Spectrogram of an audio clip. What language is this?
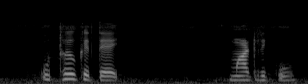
Santali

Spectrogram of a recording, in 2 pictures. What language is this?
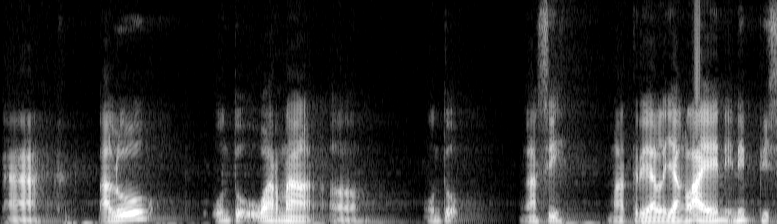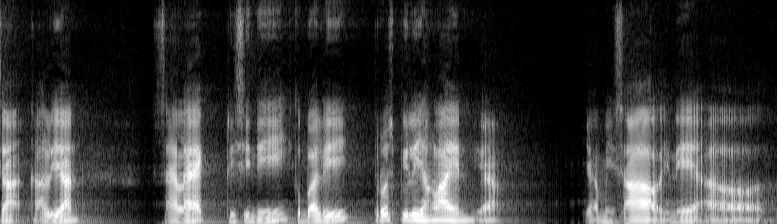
Indonesian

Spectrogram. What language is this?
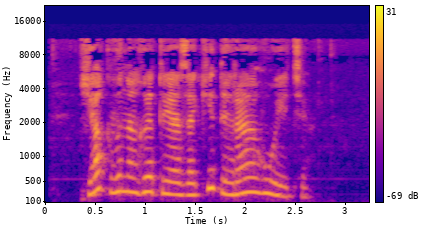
Belarusian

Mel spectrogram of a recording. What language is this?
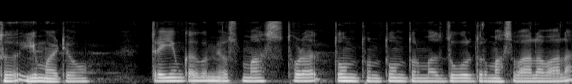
Kashmiri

